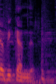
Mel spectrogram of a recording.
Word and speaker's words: Vikander: Alicia Vikander.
